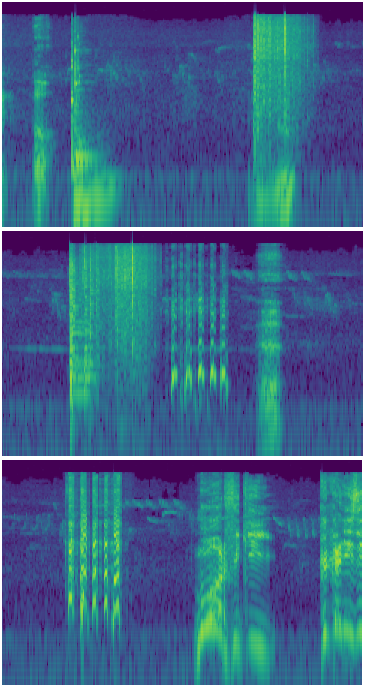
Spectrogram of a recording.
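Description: Cartoon sound effects: a character's wordless grunts and mumbling, with a short rustling swish about four seconds in and quick rapid-fire chattering bursts around five and eight seconds.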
